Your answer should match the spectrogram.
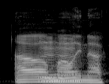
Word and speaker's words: Molyneux: Molyneux. I believe that is the proper pronunciation.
